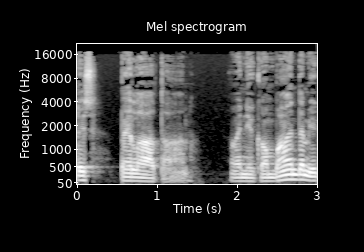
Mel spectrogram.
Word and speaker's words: pelataan: The second word pelataan is consisting of three syllables, pe, la, and taan. The first syllable pe is the same as in pension, so pe. The second syllable la is pronounced like in the game's name La Granja, just the beginning la, and that's it.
